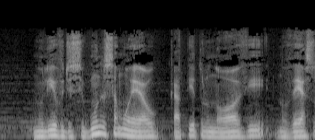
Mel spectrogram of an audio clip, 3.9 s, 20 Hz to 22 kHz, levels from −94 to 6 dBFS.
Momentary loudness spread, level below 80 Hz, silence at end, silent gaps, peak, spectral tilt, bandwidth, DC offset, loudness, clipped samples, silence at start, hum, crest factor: 9 LU; -50 dBFS; 0 s; none; -10 dBFS; -5 dB/octave; 10.5 kHz; under 0.1%; -26 LUFS; under 0.1%; 0.35 s; none; 16 dB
